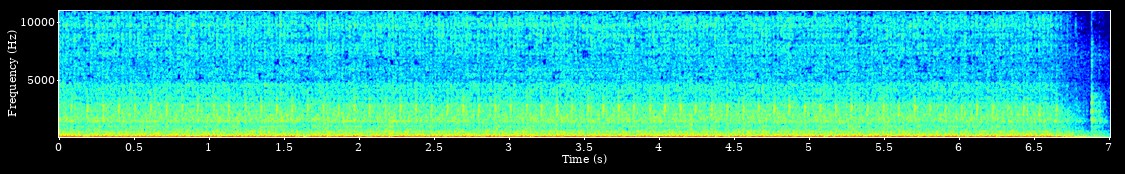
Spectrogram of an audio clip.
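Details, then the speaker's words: 1982 Suzuki GS1100L after mechanical restoration, warm start (not cold), idle turned down, not fully broken in: low, even burble with a smooth, steady beat, then the engine is shut off. It fires right off and runs well. "It's not a cold start. I had it running earlier, so it fires right off every time, and thing just purrs like a kitten."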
